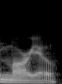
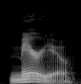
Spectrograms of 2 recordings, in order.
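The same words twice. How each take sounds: First: It is said the speaker's usual, non-Canadian way. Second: It is said the way Canadians say it. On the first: "I say Mario" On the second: "I think in Canada they say Mario"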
